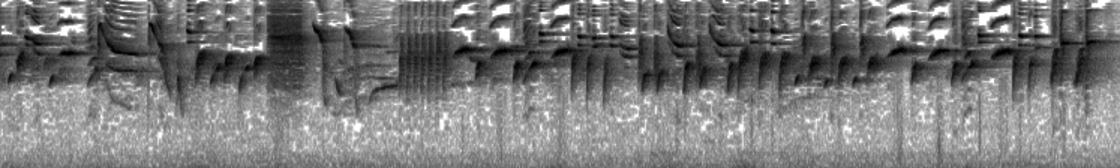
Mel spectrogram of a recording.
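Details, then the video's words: European goldfinch in full, forceful song: an unbroken stream of high tinkling twitters, rasping buzzes and sweeping whistled notes for several seconds, clear and close. "JILGUERO CANTANDO"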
